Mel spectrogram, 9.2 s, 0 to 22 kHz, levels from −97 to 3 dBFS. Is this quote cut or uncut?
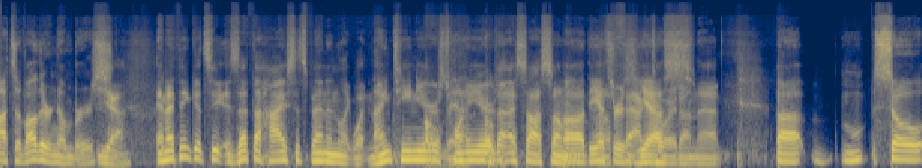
uncut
